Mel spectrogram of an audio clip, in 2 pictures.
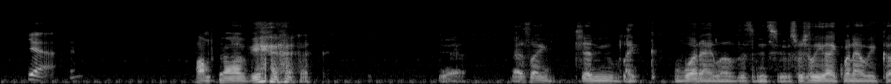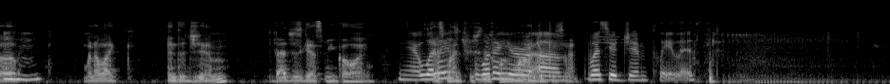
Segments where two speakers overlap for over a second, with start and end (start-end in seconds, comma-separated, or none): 13.2-14.7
